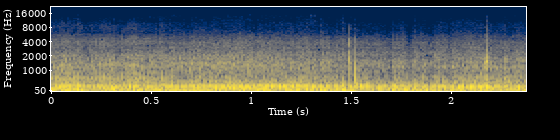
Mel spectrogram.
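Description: A sport motorcycle's exhaust roars loud and close as the rider downshifts, with a couple of brief sharp backfire pops over the steady engine drone.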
